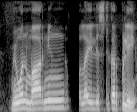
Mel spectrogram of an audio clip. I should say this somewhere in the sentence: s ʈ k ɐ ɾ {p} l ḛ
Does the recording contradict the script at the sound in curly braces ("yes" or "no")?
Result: no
